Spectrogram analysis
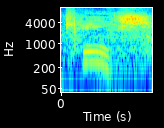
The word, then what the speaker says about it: quiche: any chance of a quick it let's turn uh danny i think it's pronounced quiche i haven't felt this angry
